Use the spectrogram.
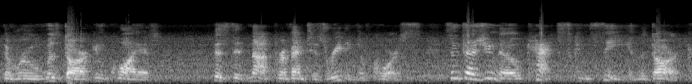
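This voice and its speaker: A man reads a children's story aloud as a storytime host, with animated, expressive pitch. He sounds some distance from the mic, with clear background noise. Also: unhurried. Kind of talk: expressive children's audiobook-style narration. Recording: dull, distant mic, steady air-conditioning-like noise.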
